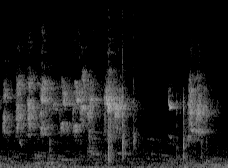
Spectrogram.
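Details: Long-tailed shrike in breeding condition, singing hard: a rapid run of high, harsh chattering notes and squeaky twitters in short phrases, with a brief pause before a final burst.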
